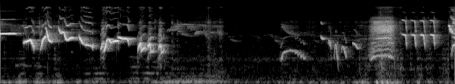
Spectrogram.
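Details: Oriental magpie-robin provoked into a fighting mood. It gives a fast run of sweet slurred whistles and sharp chips, falls quiet briefly, then bursts into a harsh rasping note followed by quick repeated chirps.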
